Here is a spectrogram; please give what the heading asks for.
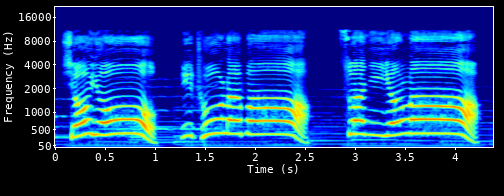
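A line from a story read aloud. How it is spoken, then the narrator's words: Group shouting together. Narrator (Chinese): 大家一起喊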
